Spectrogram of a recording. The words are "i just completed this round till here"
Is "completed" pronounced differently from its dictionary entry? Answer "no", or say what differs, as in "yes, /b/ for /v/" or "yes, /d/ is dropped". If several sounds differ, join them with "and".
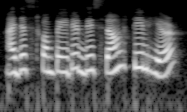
yes, /l/ is dropped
